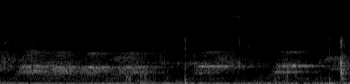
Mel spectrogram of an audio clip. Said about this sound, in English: And oh my gosh, my dogs are barking so much. They hate it when there's people outside.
